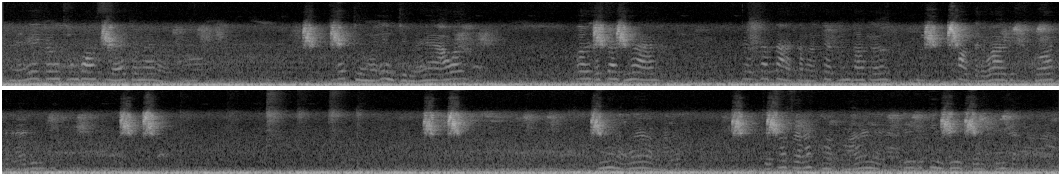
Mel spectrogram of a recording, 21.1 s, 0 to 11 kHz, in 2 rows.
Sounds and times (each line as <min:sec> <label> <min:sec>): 0:00.0 Birds singing 0:21.1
